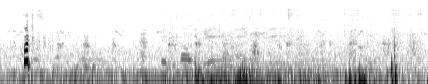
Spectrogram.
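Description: German Shepherd giving one sharp, loud bark about half a second in, then whining at times.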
